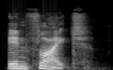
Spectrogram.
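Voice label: "in flight", British English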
